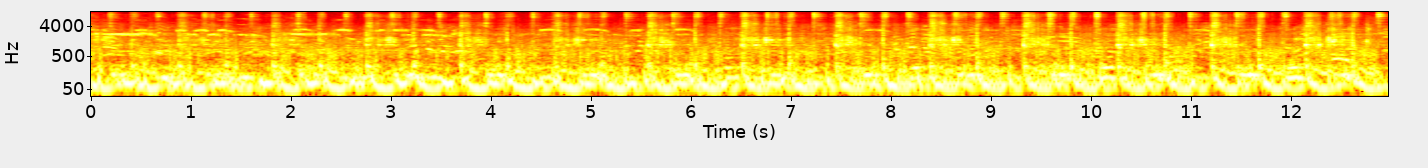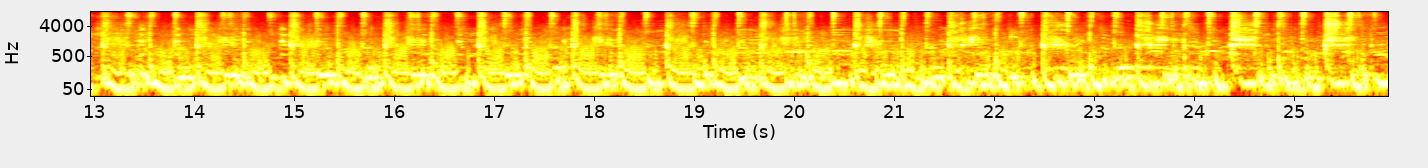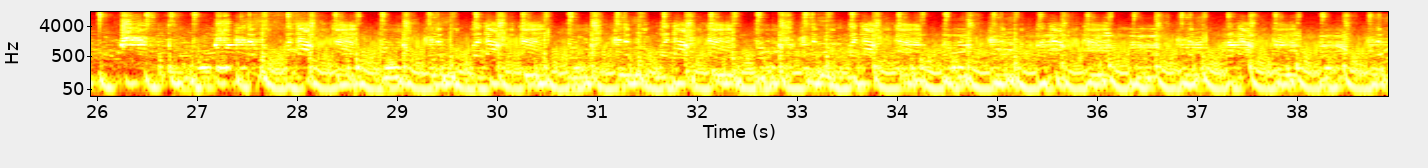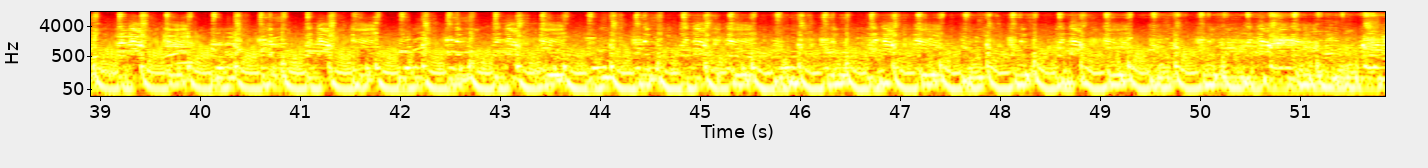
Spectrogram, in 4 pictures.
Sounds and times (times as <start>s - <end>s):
Techno: 0.0s - 51.8s.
